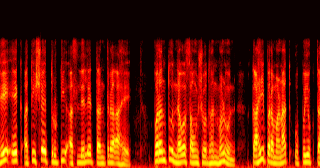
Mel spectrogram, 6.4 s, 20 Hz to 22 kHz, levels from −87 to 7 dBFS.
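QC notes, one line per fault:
0.79–0.84 s, short concealed packet loss: about 20 ms of audio never arrived in time, so the decoder stretched the preceding sound over roughly 22 ms and blended back. You get a quick smear or little wobble rather than a hard dropout.
0.82–0.84 s, 2.38–2.48 s and 3.82–3.84 s (just before "म्हणून काही"), lost packet rebuilt from error correction: each hole was patched from a low-bitrate backup copy of the missing audio. The middle one sounds like about three packets and runs 60 ms. No gaps, but those bits come out rougher and grainier. Over the whole call the Opus path tops out around 8 kHz, so there's no extra high-end dip.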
